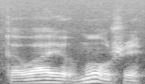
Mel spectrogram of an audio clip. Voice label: horse is running, Washo; gawAyu MU7uSi

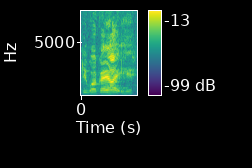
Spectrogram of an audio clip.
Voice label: I will sweep, Washo; diwagayAy7hi

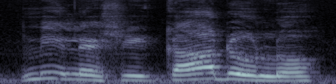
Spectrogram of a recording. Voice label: "mI7leSi gAAdulu", washo; With Both His Hands

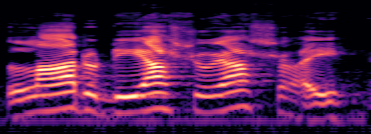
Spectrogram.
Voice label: I will wash my hands, washo; lAdu7 diyAsu7 ASa7i

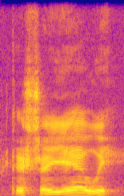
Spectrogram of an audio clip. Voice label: "k7ESayEwi", washo; stop breathing

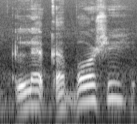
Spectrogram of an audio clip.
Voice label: lek7ebOOSi spoon it in, Washo

